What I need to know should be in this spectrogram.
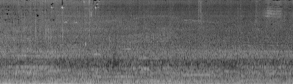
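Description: A bicycle rolls along a paved street.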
